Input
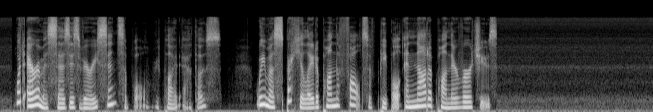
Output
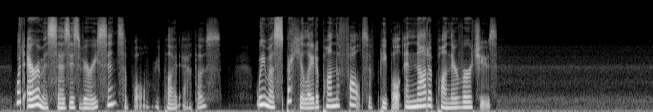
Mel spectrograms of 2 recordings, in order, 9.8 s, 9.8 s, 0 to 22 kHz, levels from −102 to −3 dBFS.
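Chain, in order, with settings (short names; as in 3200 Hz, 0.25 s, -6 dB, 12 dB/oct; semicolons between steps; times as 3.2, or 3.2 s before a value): low-pass opened by the level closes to 2000 Hz, open at -16 dBFS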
